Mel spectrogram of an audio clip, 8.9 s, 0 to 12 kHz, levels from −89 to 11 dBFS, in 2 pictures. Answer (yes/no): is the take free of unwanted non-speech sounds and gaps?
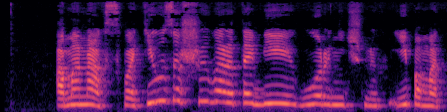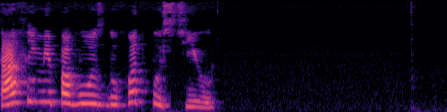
yes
